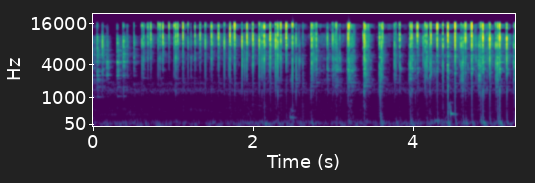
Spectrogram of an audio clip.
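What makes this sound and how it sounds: Long nails tap quickly and lightly scratch the sides of a clear, square-sided glass water bottle that is hollow and partly filled with water. The sound is a dense, uneven stream of short, bright clicks with brief glassy ticks and a soft low body beneath. Each tap dies away almost at once.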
